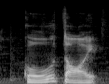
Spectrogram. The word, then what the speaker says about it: Kurdois: While it may look like, and I have been pronouncing it like a French name, it is in fact a real word written in Nganmuzi, which is a romanization system made up by my friends for Cantonese, inspired by Old Chinese. How the word is actually pronounced is Kurdois, which means ancient.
